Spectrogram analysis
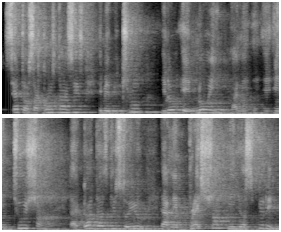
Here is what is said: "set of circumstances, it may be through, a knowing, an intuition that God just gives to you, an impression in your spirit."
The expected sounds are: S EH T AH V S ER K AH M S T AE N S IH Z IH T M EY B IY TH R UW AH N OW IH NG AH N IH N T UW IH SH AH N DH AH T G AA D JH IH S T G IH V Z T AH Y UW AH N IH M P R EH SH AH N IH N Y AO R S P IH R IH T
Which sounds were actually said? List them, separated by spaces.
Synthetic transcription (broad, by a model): S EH T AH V S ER K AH M S T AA N S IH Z IH T M EY B IY T R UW AH N OW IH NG AH N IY N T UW SH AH N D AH T G AA D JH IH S G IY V S T AH Y UW AH N IH M P R EH SH AH N IH N Y AO S P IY R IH T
